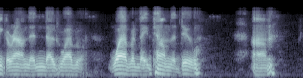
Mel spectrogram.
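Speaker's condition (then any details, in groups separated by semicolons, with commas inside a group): Cerebral palsy; attending therapy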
